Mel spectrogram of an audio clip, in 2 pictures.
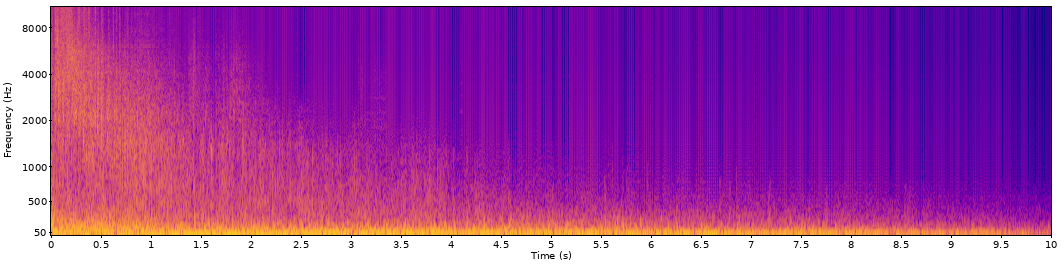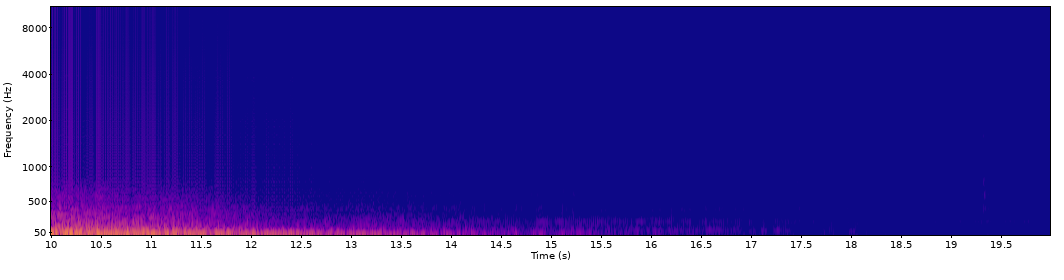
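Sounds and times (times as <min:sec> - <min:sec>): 
big nuclear explosion: 0:00.0 - 0:09.0.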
